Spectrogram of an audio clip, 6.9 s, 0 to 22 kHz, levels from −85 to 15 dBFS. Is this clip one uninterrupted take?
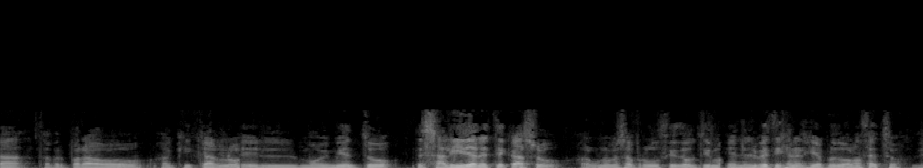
no; 3 cuts; at 1.8 s, 3.0 s, 5.4 s

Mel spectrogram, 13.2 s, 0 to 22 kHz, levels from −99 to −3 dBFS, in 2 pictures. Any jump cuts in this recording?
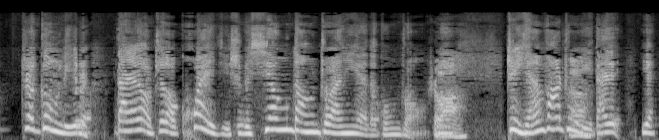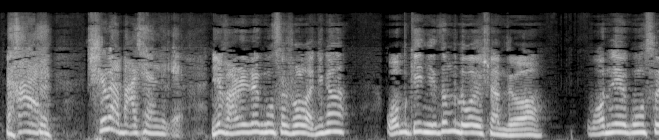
yes; 1 cut; at 6.6 s

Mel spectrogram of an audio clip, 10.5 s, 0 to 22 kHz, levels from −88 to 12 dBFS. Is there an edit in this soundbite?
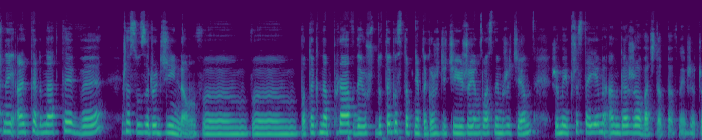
yes; 4 cuts; at 1.8 s, 3.8 s, 6.3 s, 7.2 s

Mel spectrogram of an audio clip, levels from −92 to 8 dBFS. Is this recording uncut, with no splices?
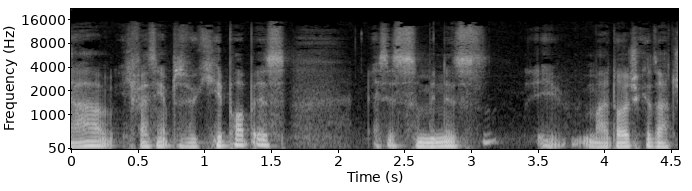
yes; 0 cuts

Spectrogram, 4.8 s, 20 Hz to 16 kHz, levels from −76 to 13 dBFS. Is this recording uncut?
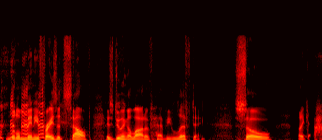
yes; 0 cuts

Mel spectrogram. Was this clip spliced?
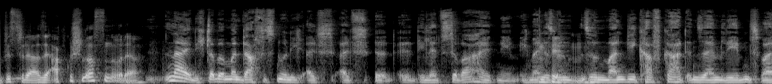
no; 0 cuts

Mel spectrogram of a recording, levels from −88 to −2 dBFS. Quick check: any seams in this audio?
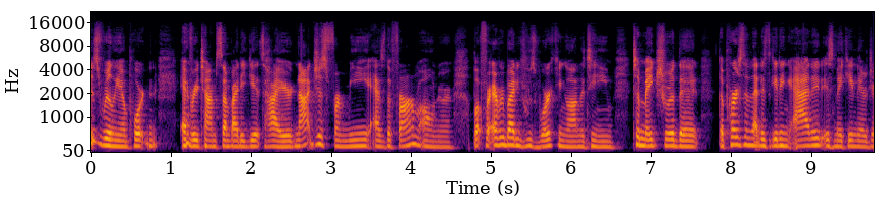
no; 0 cuts

